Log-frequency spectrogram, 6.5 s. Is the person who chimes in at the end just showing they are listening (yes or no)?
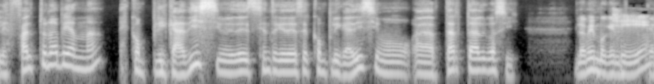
yes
